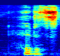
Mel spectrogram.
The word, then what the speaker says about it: ヘルツ: ヘルツを指しますヘルツというのは a 1 z と書いてヘルツと呼びますこの f という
